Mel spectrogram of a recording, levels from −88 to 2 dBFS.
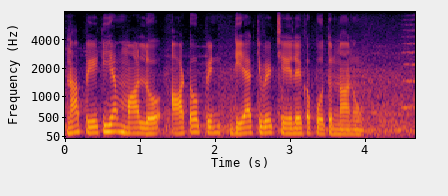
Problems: constant background noise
